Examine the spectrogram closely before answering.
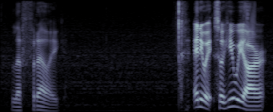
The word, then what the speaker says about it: Laphroaig: imagining love forage evening how do you pronounce that the freud evening in canada laphroaig la fraig anyway so here we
